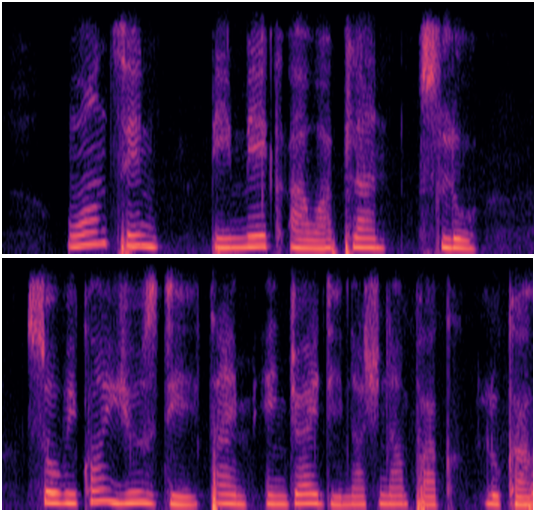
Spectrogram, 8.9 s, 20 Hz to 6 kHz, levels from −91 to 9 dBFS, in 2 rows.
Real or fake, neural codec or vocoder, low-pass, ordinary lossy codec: real; none; 5.4 kHz; Opus, 24 kbps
